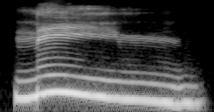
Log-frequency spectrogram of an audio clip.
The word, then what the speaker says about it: name: Na fala, esse E tá aqui para me dizer que o A tem som de EI, só para isso. Mas ele não tem um som aqui, é uma sílaba só, name. Acabou no M, name.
